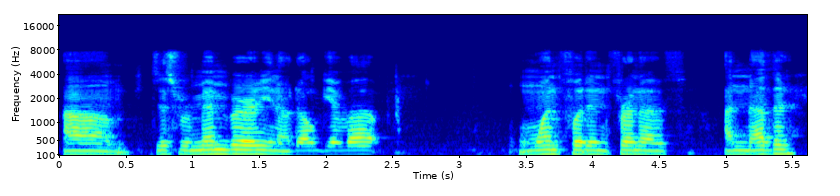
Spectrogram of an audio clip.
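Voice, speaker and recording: Young man in his twenties, earnest and searching, lowish voice, muffled lo-fi sound. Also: little pitch movement, a little slow. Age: 20s. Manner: earnest, searching, repeats phrases for emphasis. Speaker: vlogger. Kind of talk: motivational talk to camera.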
